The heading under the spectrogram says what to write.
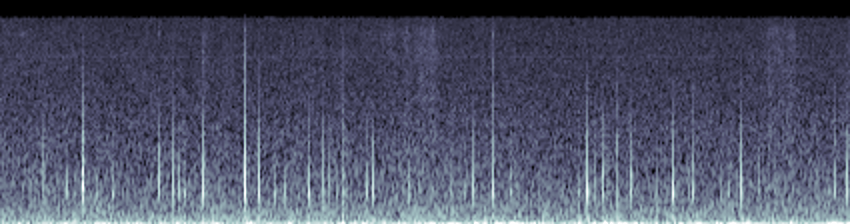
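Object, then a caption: Silicone nail art mat tapped with acrylic nail tips. Long acrylic nail tips tap gently on a thin, solid, flat pink silicone nail art mat. The result is a quiet, irregular run of soft, quick clicks with short, bright ticks that die away almost instantly, set over a steady low rumble.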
